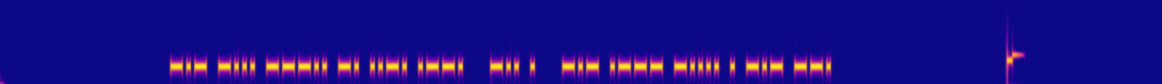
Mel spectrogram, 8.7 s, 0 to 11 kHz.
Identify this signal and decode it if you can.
Morse code, heard as a keyed tone, about 40 wpm, 700 Hz. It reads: KB8NFP DE KJ6EKG
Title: USA Callsign DE Callsign - 6 Characters - 40wpm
